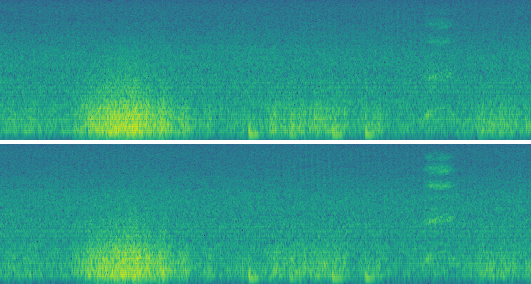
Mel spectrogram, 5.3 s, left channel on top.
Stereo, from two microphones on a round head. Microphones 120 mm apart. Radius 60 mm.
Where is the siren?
I don't hear a siren.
